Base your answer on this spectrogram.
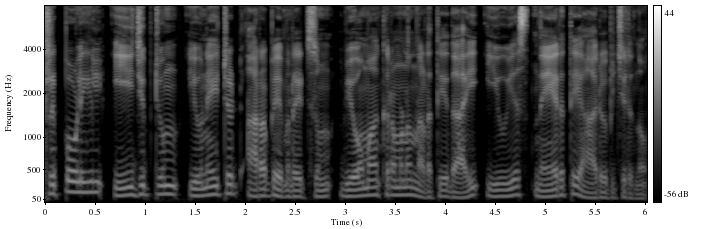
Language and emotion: Malayalam, neutral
